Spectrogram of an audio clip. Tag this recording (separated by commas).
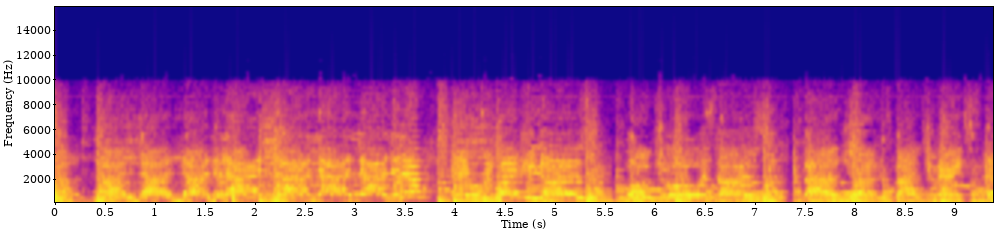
Jingle (music)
